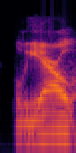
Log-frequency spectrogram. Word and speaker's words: Leal: I know it looks like Leal, but it is pronounced Leal.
